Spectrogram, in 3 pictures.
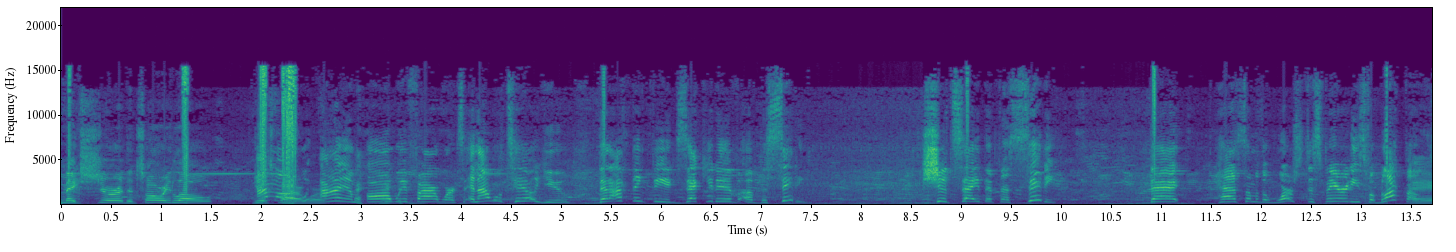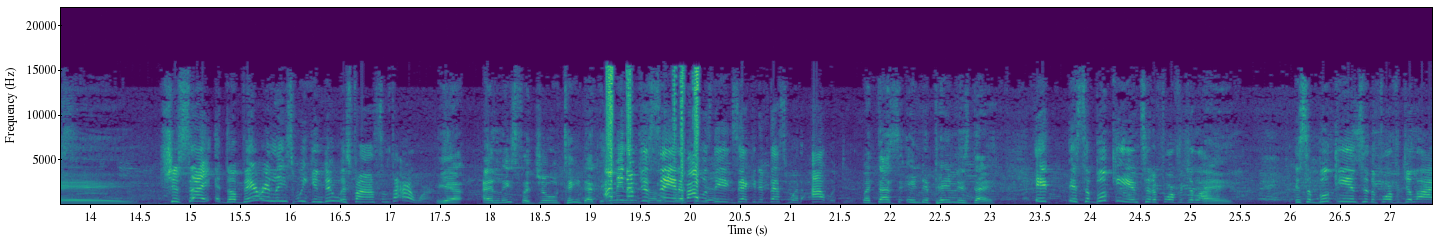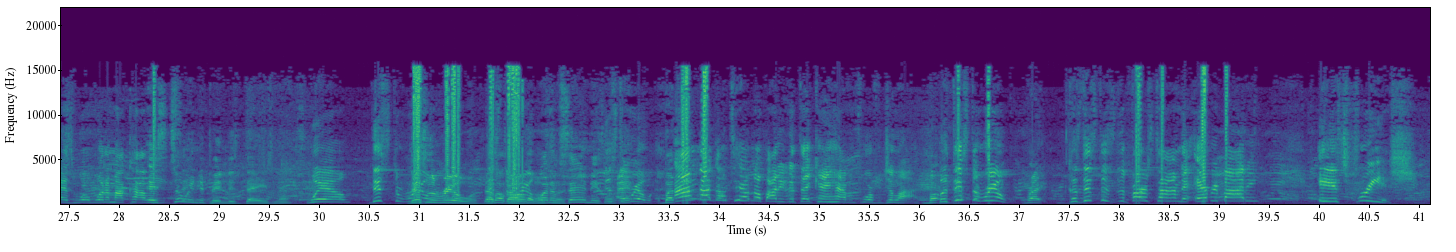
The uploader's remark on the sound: LIVE from Juneteenth 2021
